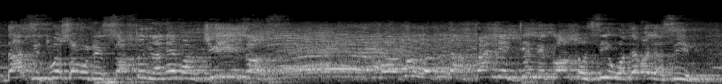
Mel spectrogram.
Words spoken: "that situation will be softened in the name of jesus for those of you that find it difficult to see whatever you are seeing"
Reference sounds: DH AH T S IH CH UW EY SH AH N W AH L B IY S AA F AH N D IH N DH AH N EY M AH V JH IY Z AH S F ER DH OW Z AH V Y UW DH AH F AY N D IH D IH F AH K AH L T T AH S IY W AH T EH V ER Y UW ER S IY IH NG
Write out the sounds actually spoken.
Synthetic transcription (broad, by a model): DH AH T S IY CH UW EY SH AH N W AH L B IY S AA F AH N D IH N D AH N EY M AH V JH IY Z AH S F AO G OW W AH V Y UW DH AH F AY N IH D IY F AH K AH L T T AH S IY W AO T EH V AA Y UW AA S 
